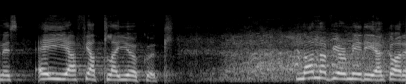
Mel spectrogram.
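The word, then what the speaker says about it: Eyjafjallajökull: friends including President Obama by the way the pronunciation is AE fer player cook none of your media got it right but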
